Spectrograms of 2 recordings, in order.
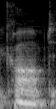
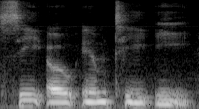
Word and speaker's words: Comte: And the first of the 3 stages, according to Comte, is what he calls the theological stage.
